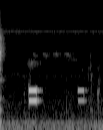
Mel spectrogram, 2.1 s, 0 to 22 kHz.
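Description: Smartphone dialer keypad beeping twice as the 8 key is pressed: two short touch-tone beeps, each a pair of notes, the second fainter and shorter.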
